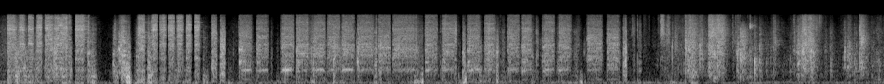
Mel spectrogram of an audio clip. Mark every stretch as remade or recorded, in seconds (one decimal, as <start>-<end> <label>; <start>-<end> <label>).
0.0-0.8 recorded; 0.8-1.4 remade; 1.4-8.9 recorded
